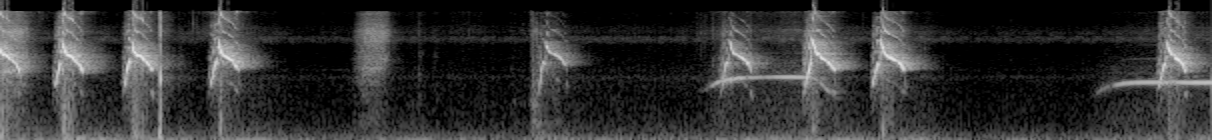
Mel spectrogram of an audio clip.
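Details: Bar-winged prinia singing, played as a lure to prompt singing: a fast series of four sharp, high, down-slurred chirps, a pause with scattered single notes, then more chirps and two long, steady whistles.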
